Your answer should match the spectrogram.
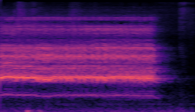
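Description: A person's voice imitates the Ram Rider battle scream, holding one loud, sustained high-pitched cry for about a second and a half before it cuts off abruptly.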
